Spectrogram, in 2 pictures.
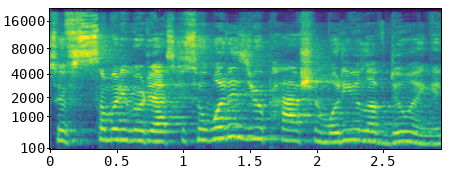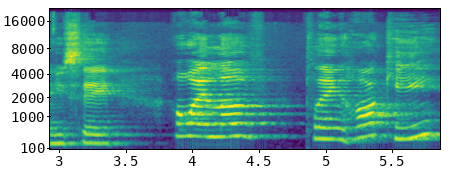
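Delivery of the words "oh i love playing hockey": upspeak, rising at the end on hockey. Explaining upspeak with an example answer about a passion: rising upspeak at the end. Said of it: "Upspeak is when you speak and you're saying something, but it sounds like a question".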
